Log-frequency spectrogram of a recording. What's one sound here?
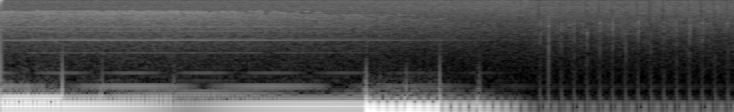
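A synthesizer plays a deep, droning bass chord that swells and then fades out.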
